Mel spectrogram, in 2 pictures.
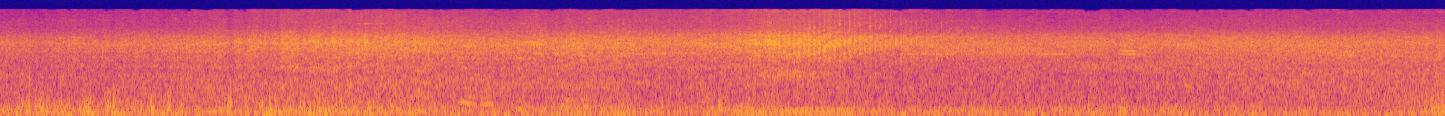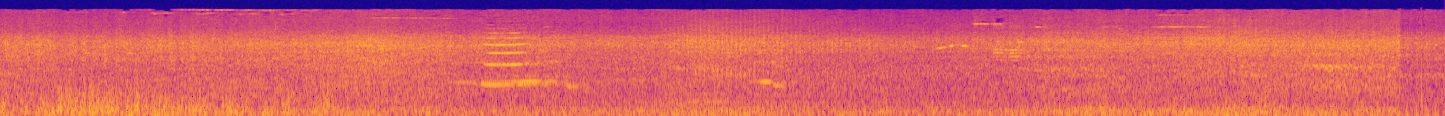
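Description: Motorbikes and traffic hum and rumble steadily along a busy road outdoors.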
